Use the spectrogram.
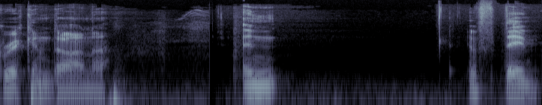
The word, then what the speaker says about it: Riccadonna: Like I always tell MC's like it's just say three first names, blend it together. Mark, Rick, and Donna.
